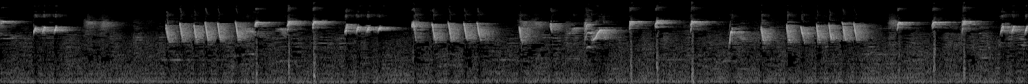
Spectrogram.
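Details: Konin metalik song used as a lure to prompt other birds to sing: rapid high-pitched chirps and sharp twittering bursts in dense, repeated clusters, with brief pauses between phrases.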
